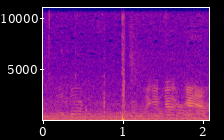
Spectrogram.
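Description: A soccer ball is kicked with a thump.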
